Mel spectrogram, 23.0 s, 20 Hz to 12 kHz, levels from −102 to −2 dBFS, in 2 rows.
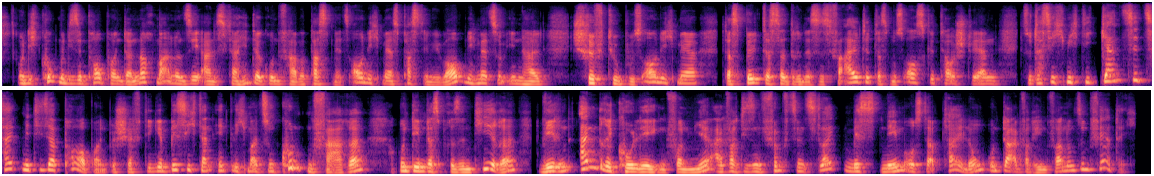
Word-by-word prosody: Und 145 -1 0
ich 150 - -7
gucke 205 -1 0
mir - - +3
diese 140 0 -2
PowerPoint 135 -6 -1
dann 110 - +2
nochmal 190 -1 0
an - - -2
und 130 - +2
sehe, 135 +2 0
alles 115 -2 -2
klar, 120 -3 -2
Hintergrundfarbe 125 -5 -1
passt 130 +3 -2
mir - - -10
jetzt - - -13
auch 190 - +3
nicht 160 -4 -6
mehr. 125 - -1
Es 115 - -6
passt - - -5
überhaupt 105 - +2
nicht 155 -3 -3
mehr 150 - +1
zum - - -5
Inhalt. 115 -4 -2 0.2
Schrifttypus 135 -9 +1
auch - - +2
nicht 175 -3 -3
mehr. 145 0 0 0.2
Das - - 0
Bild, 160 0 +5
das - - +2
da - - +4
drin 105 -3 -4
ist, 100 +1 -2
ist 105 0 -5
veraltet. 190 +1 +1
Das - - -5
muss 200 - -4
ausgetauscht 160 -5 -3
werden 130 0 -1 0.2
sodass 150 +5 -3
ich 200 +1 -4
mich 195 +1 +1
die 190 -1 -6
ganze 265 +4 +1
Zeit 240 -2 -1
mit 200 0 +2
dieser 200 0 +4
PowerPoint 205 0 -3
beschäftige, 130 +6 -3
bis 205 +6 +1
ich 205 +1 -2
dann 160 -4 -2
endlich 180 -4 -6
mal - - -1
zum 145 +1 -3
Kunden 280 0 0
fahre - - +1 0.3
und 165 0 +2
dem 155 -1 +7
das 145 - +3
präsentiere, 125 - +3 0.2
während 155 +5 +5
andere 265 - +5
Kollegen 125 -8 +5
von 110 0 +1
mir 115 - +2
einfach 135 +2 -1
diesen 135 -1 -2
15 170 0 -5
Slide 210 - -1
Mist 145 -3 0
nehmen 135 +6 +4
aus 420 0 0
der - - 0
Abteilung 205 - -3
und 170 -5 -6
da - - +4
einfach - - -6
hinfahren 110 +10 -2
und 185 - -3
sind 220 +1 -3
fertig. 270 +5 -9
150 Hz, 225 wpm, -23 LUFS, 130-195 Hz, 0.3 s, dem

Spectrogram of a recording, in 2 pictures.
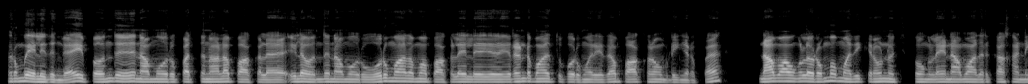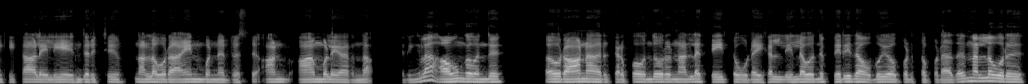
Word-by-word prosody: ரொம்ப 150 +2 +1
எளிதுங்க. 115 -4 +1
இப்ப - - -8
வந்து 140 +2 +1 0.2
நம்ம 120 0 +2
ஒரு 120 - -1
10 120 +1 -1
நாளா 125 +1 +3
பார்க்கல, 110 -1 0 0.2
இல்ல 130 +1 +2
வந்து 120 +2 -1
நம்ம 120 0 0 0.3
1 150 +3 +2
மாதமா 135 -2 +2
பார்க்கல, 120 +2 0
இல்ல 120 0 0
இ 120 - +2 0.2
2 135 +2 +2
மாதத்துக்கு 130 -3 -1
1 110 - -3
முறை 110 -1 -1
தான் 125 0 -2
பார்க்கறோம் 115 0 -1
அப்படின்கிறப்ப 105 0 -7 0.6
நாம 140 +2 +6
அவுங்கள 145 -1 +3
ரொம்ப 150 +6 +1
மதிக்கிறோம்னு 130 0 -1
வச்சுக்கோங்களேன். 120 0 -3
நாம 115 +1 +1
அதற்காக 115 +1 -4
அன்னைக்கு 110 +1 -6
காலையிலயே 115 0 +1
எழுந்திருச்சு 115 0 -4 0.3
நல்ல 115 +1 +1
ஒரு 115 - 0
அயன் 115 0 +1
பண்ண 110 -1 -1
ட்ரெஸ்சு 105 -1 -8
ஆம் 115 0 0 0.3
ஆம்பளயா 115 -1 +1
இருந்தா 105 +2 -4 0.3
சரிங்களா. 110 +4 -2 0.2
அவுங்க 130 +2 +2
வந்து 120 +1 +1 0.6
அ - - +3
ஒரு 125 -1 +4
ஆணா 130 0 +4
இருக்குறப்ப 110 +1 -5
வந்து 115 +1 0
ஒரு 115 - 0
நல்ல 120 +2 0 0.2
தேய்த்த 115 0 -2
உடைகள், 110 +1 -2
இல்ல 115 +1 0
வந்து 120 +2 -1
பெரிதா 130 +1 +2
உபயோகப்படுத்தப்படாத 110 0 -3
நல்ல 150 +1 +2
ஒரு 125 -2 +2
120 Hz, 175 wpm, -23 LUFS, 115-125 Hz, 0.6 s, நாம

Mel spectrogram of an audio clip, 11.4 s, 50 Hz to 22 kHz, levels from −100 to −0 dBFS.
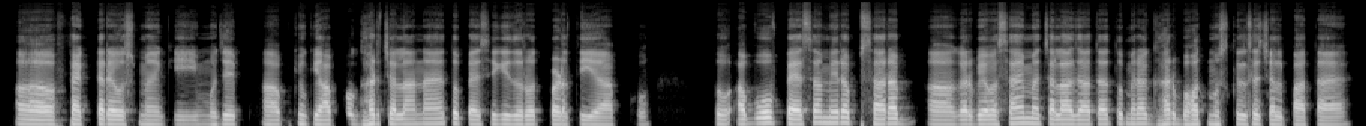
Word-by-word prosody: अ, 135 -2 +4
factor 140 +1 +2
है 135 - +5
उसमें 135 0 -3
कि 130 0 -9
मुझे 135 +1 -2 0.2
आप 130 -1 -1
क्योंकि 140 -1 -1
आपको 135 +3 -1
घर 140 +3 +1
चलाना 145 0 +1
है 155 - -1
तो 160 - +3
पैसे 140 0 -2
की 140 -1 0
ज़रूरत 135 0 0
पड़ती 130 0 0
है 125 - +1
आपको। 120 +1 -7 0.5
तो 140 - -1
अब 140 +1 0
वो 170 +1 +5
पैसा 150 +5 +4
मेरा 175 0 +2
सारा 145 +2 +3
अ, - - -4 0.4
अगर 135 +1 +1
व्यवसाय 140 +3 +2
में 160 -1 +1
चला 140 -1 +2
जाता 135 +1 +2
है 145 - +3
तो 150 - -1
मेरा 150 +1 0
घर 145 +1 -1
बहुत 140 +1 +1
मुश्किल 135 +1 -3
से 145 - +1
चल 130 -2 -2
पाता 125 0 -1
है, 120 +2 -3
140 Hz, 215 wpm, -23 LUFS, 130-145 Hz, 0.5 s, है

